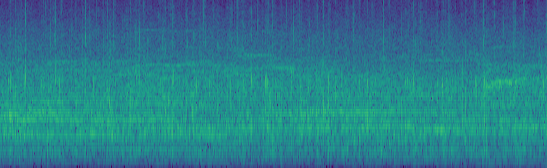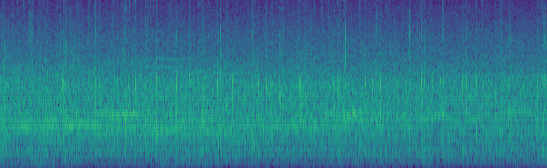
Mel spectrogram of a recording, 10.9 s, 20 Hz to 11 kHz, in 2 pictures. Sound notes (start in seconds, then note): 2.4 applause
